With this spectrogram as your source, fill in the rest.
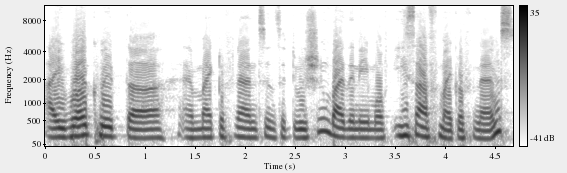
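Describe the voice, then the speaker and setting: A woman speaks at a fairly quick pace in an Indian accent. Her fairly low voice has a dark, mellow tone and ordinary pitch variation. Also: very clean recording, silent background. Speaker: microfinance manager. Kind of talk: conference panel introduction.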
